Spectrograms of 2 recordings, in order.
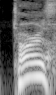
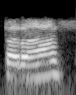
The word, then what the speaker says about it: Taras: Taurus like the bull or like the car? I guess it was one and the same. It's spelled Taras. It's pronounced Taras. It's a Ukrainian name.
